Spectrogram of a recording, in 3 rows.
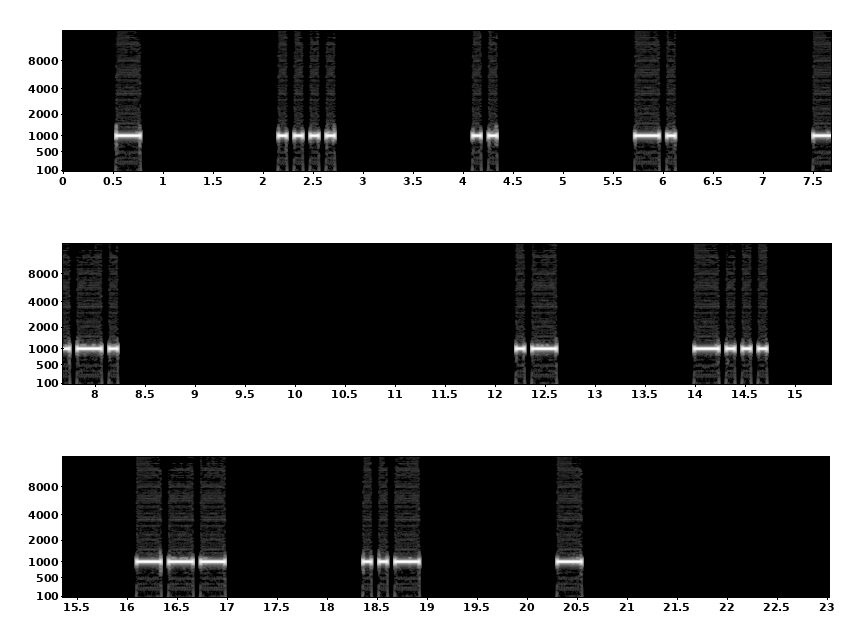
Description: Morse code, heard as a keyed tone, about 15 wpm, spaced as for 5 wpm, 1000 Hz. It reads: THING ABOUT
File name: qotdfiles / 5wpm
